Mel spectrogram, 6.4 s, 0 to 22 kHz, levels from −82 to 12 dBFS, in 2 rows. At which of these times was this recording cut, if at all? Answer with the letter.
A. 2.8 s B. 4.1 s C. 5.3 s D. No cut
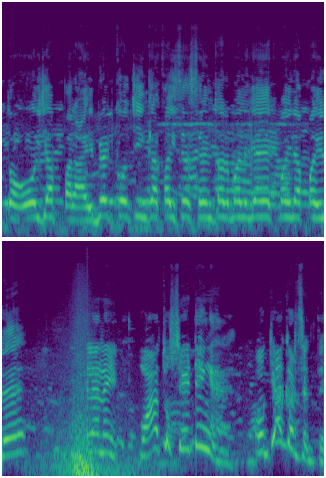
B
